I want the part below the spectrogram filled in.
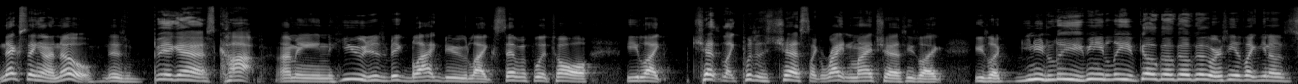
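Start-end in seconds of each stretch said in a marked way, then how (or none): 10.2-12.1 high-pitched, aggressive screaming voice. Recounting a huge cop ordering the speaker to leave, retelling a cop screaming. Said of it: "he's screaming something at me".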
